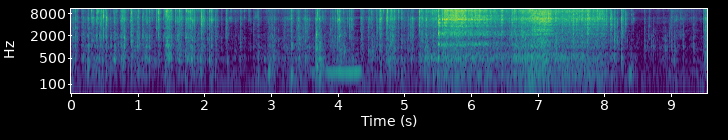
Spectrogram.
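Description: Plastic bag of dried broad beans crinkling as it is cut open and handled, then about five and a half seconds in, the hard dried beans pouring into an empty stainless steel pot, a loud dense rattle lasting about two seconds.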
